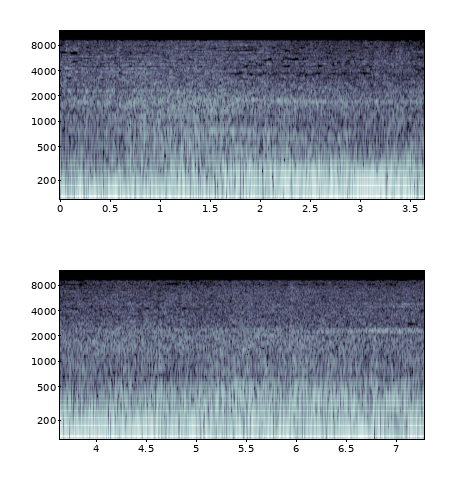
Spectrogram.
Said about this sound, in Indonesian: Lihat mukaku yang panik, Jihan pun segera melajukan mobil secepat mungkin. Melaju mengikuti jalan entah kemana.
